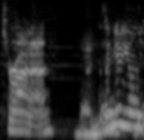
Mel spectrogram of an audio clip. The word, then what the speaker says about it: Toronto: It's Toronto. Toronto. It's a schwa at the end. Toronto.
